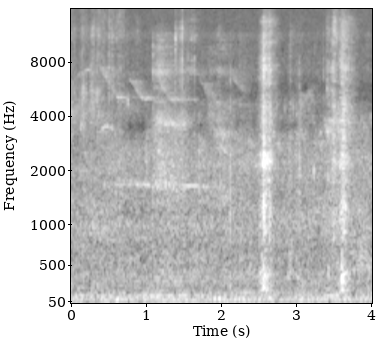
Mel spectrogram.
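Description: A person chewing a mouthful of toast topped with pigeon escabeche close to the microphone, with a couple of short crunches in the second half.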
